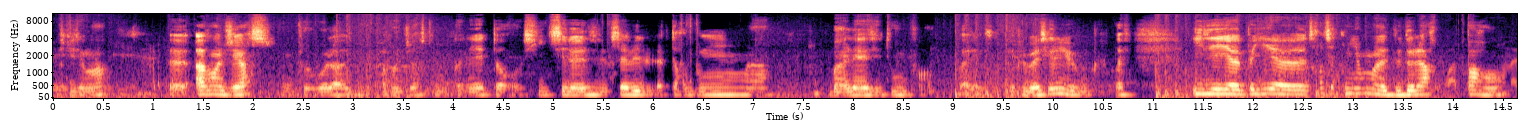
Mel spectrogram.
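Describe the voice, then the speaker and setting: Background noise runs under this vlogger's medium-pitched voice as he talks at normal speed with fairly even intonation. He's a young man hosting a casual countdown, hesitant and full of fillers and wandering asides, recorded on a low-quality home mic.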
